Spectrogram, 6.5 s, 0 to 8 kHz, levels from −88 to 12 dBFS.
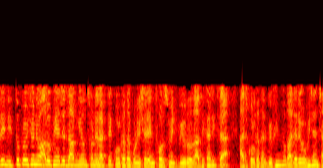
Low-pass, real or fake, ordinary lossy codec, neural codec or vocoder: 7.2 kHz; real; AAC, 16 kbps; none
